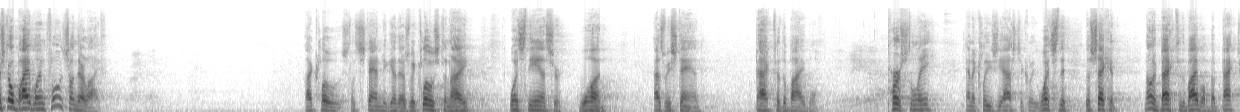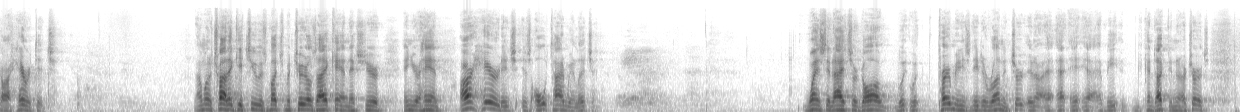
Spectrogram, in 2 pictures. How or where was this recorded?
large echoing room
